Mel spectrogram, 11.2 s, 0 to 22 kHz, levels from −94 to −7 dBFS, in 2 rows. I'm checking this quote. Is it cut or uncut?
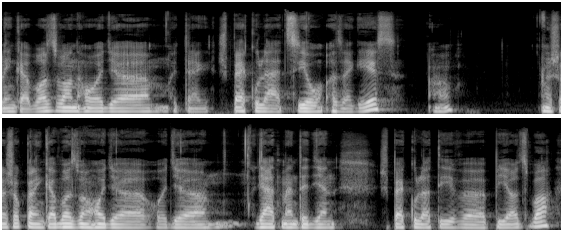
cut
